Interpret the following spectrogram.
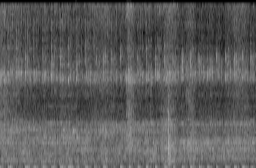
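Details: Honda Grand motorcycle after repairing a total electrical failure (no start, dead panel lights) by soldering a broken contact wire: even, steady putter at idle with regular firing pulses, no misses, knocks or rattles; normal idle.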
